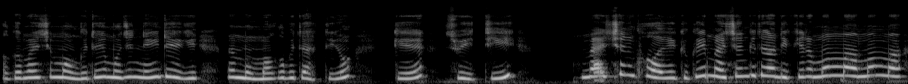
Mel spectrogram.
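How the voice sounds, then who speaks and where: A woman's voice: extremely high pitch, normal speed, warm tone. A woman voicing a sneaky tattletale girl doll who schemes and talks asides to herself, in a doll play story.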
